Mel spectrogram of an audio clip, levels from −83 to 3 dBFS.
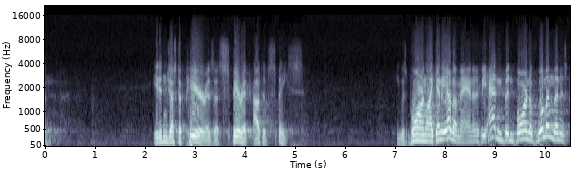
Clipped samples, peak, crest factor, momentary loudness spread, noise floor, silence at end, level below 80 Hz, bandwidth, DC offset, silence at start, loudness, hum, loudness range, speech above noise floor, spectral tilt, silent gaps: under 0.1%; 0 dBFS; 12 dB; 13 LU; -50 dBFS; 0.05 s; -40 dBFS; 11 kHz; under 0.1%; 0 s; -10 LUFS; none; 7 LU; 39 dB; -7.5 dB/octave; none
